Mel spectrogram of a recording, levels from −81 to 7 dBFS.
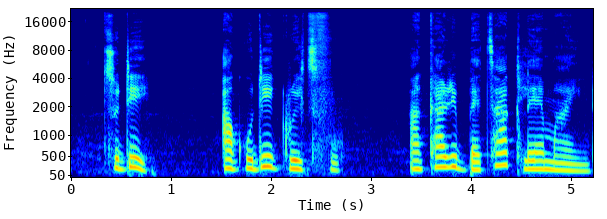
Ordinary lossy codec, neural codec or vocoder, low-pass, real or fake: none; none; none; real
